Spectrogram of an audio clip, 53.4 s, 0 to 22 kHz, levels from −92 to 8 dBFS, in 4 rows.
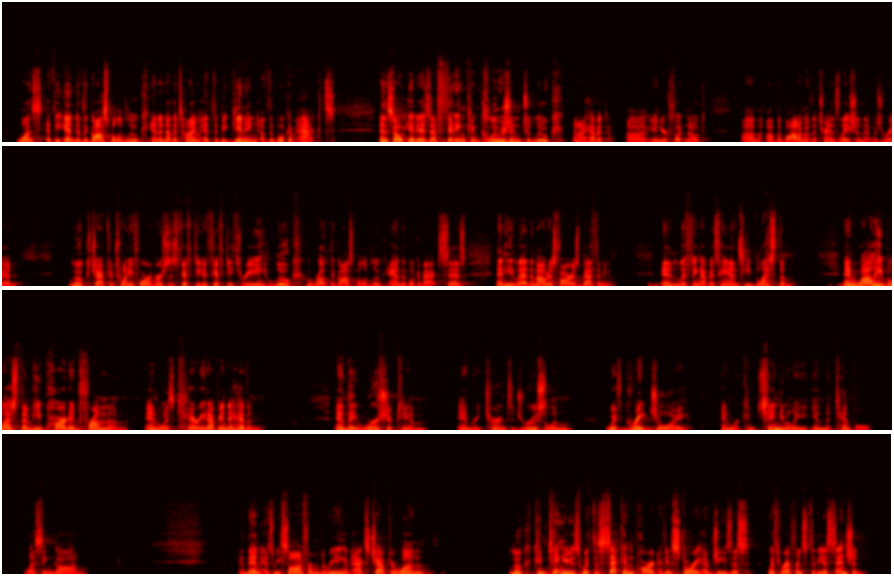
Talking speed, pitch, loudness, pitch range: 165 wpm, 170 Hz, -45 LUFS, 140-220 Hz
